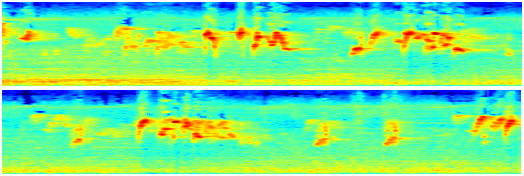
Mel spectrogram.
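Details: Red-whiskered bulbul in morning competitive singing, aimed at training voice and provoking newly caught birds; busy series of sweet, slurred warbled phrases repeated about once a second, occasionally punctuated by short sharp clicks.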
